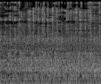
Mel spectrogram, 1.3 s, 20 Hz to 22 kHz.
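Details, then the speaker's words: 2014 Chevy Sonic at idle after cooling fan replacement: quick light steady ticking, persists with AC off; suspected injectors, not confirmed. "Sounds like injectors. That's my guess. But if I turn the AC off, still making noise."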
